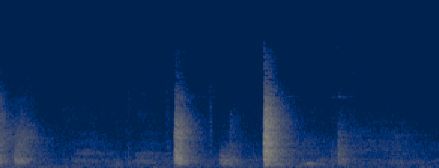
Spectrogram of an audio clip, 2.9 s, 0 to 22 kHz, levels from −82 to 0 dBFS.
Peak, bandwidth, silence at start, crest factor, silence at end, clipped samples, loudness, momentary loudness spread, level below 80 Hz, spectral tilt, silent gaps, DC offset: -18 dBFS; 16 kHz; 0 s; 26 dB; 0 s; under 0.1%; -40 LUFS; 23 LU; -84 dBFS; 1.5 dB/octave; none; under 0.1%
